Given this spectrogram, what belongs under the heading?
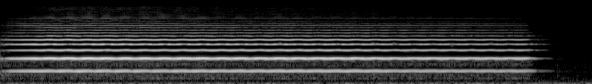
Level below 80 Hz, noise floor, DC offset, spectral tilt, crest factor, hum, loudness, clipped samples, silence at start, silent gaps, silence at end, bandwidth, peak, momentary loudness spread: -56 dBFS; -47 dBFS; under 0.1%; 1.5 dB/octave; 12 dB; none; -13 LUFS; under 0.1%; 0 s; none; 0.55 s; 15.5 kHz; -2 dBFS; 8 LU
